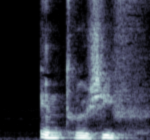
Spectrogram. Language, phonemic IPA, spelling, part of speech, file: Dutch, /ɪntryˈzif/, intrusief, adjective, Nl-intrusief.ogg
- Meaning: intrusive (tending to intrude)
